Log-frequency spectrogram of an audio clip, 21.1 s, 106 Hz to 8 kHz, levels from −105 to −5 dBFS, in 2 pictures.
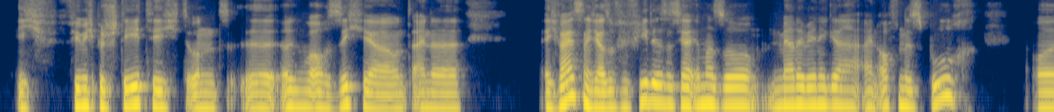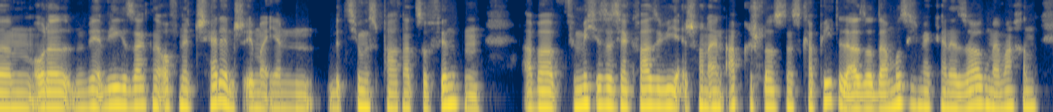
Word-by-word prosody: Ich 110 Hz, -1 st, -3 dB
f -, -, -16 dB
fühle 130 Hz, -, +4 dB
mich 130 Hz, 0 st, +2 dB
bestätigt 125 Hz, -1 st, +3 dB
und, 110 Hz, +1 st, -1 dB, 0.2 s
äh, 110 Hz, +2 st, +1 dB
irgendwo 120 Hz, 0 st, +1 dB
auch 110 Hz, -1 st, +2 dB
sicher 115 Hz, -3 st, +1 dB
und 105 Hz, 0 st, -5 dB
eine 110 Hz, -1 st, -1 dB, 0.8 s
ich 115 Hz, -2 st, -1 dB
weiß 185 Hz, +7 st, +5 dB
nicht, 125 Hz, -5 st, +5 dB
also 115 Hz, +1 st, +3 dB
für 120 Hz, +1 st, -3 dB
viele 160 Hz, +7 st, +3 dB
ist 150 Hz, -, +3 dB
es 140 Hz, -1 st, -2 dB
ja 140 Hz, -1 st, +5 dB
immer 145 Hz, +1 st, +4 dB
so, 135 Hz, 0 st, +3 dB
mehr 135 Hz, -2 st, +1 dB
oder 140 Hz, 0 st, +5 dB
weniger 135 Hz, -2 st, +2 dB
ein 120 Hz, 0 st, -3 dB
offenes 130 Hz, -2 st, -1 dB
Buch, 185 Hz, +5 st, 0 dB, 0.6 s
ähm, 115 Hz, -1 st, 0 dB
oder 115 Hz, 0 st, +1 dB
wie 115 Hz, 0 st, -3 dB
wie 135 Hz, +1 st, +3 dB
gesagt, 135 Hz, 0 st, -1 dB
'ne 130 Hz, -, -1 dB
offene 125 Hz, 0 st, -3 dB
Challenge, 145 Hz, -3 st, -1 dB
immer 110 Hz, -2 st, -4 dB
ihren 110 Hz, -1 st, -7 dB
Beziehungspartner 110 Hz, 0 st, -4 dB
zu 110 Hz, -, -6 dB
finden. 135 Hz, -6 st, -2 dB, 0.4 s
Aber 120 Hz, 0 st, -1 dB
für 125 Hz, -, -4 dB
mich 140 Hz, +2 st, +2 dB
ist 135 Hz, -, 0 dB
es 130 Hz, -2 st, 0 dB
ja 125 Hz, -, +1 dB
quasi 130 Hz, +1 st, 0 dB
wie 130 Hz, 0 st, +1 dB
schon 120 Hz, +2 st, -3 dB
ein 120 Hz, 0 st, -1 dB
abgeschlossenes 125 Hz, -2 st, -5 dB
Kapitel. 140 Hz, +2 st, -2 dB
Also, 105 Hz, +1 st, +1 dB
da 110 Hz, +1 st, -1 dB
muss 145 Hz, +4 st, 0 dB
ich 130 Hz, -, -5 dB
mir 120 Hz, -1 st, -2 dB
keine 115 Hz, -2 st, -2 dB
Sorgen 130 Hz, +5 st, 0 dB
mehr 110 Hz, -, -1 dB
machen, 120 Hz, 0 st, -3 dB
120 Hz, 180 wpm, -19 LUFS, 110-135 Hz, 0.8 s, weiß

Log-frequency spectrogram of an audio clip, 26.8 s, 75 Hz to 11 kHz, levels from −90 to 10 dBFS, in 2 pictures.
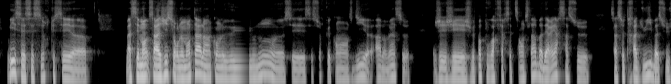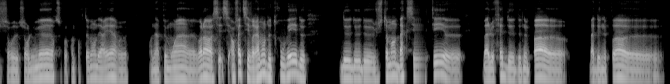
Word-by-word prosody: Oui, 150 Hz, +1 st, +6 dB
c'est 115 Hz, -7 st, +2 dB
c'est 105 Hz, +1 st, -4 dB
sûr 115 Hz, +3 st, -7 dB
que -, -, -7 dB
c'est, 100 Hz, -1 st, +1 dB
heu 90 Hz, -2 st, +1 dB, 0.8 s
bah -, -, +2 dB
c'est 120 Hz, -, +3 dB
ment 115 Hz, +1 st, +7 dB
ça 120 Hz, -, +4 dB
agit 110 Hz, +4 st, +8 dB
sur 125 Hz, -6 st, +2 dB
le 100 Hz, 0 st, +4 dB
mental, 120 Hz, +5 st, +4 dB
hein 110 Hz, -1 st, +2 dB
qu'on 105 Hz, -1 st, -1 dB
le 100 Hz, 0 st, +2 dB
veuille 100 Hz, 0 st, -2 dB
ou 100 Hz, 0 st, -1 dB
non. 125 Hz, -1 st, 0 dB
Heu, -, -, -4 dB
c'est 90 Hz, -1 st, -4 dB
c'est 90 Hz, -, -17 dB
sûr -, -, -17 dB
que -, -, -10 dB
quand 95 Hz, 0 st, -5 dB
on -, -, -7 dB
se 90 Hz, -, -17 dB
dit, 110 Hz, +4 st, -3 dB
heu: -, -, -6 dB
«Ah 105 Hz, +1 st, -3 dB
bah 90 Hz, -2 st, -5 dB
mince, 115 Hz, +3 st, -5 dB
heu, -, -, -9 dB, 0.4 s
j'ai 95 Hz, +2 st, -2 dB
j'ai 95 Hz, 0 st, +1 dB
je 95 Hz, +1 st, -7 dB
vais 95 Hz, -, -3 dB
pas 110 Hz, +4 st, -2 dB
pouvoir 105 Hz, -1 st, -4 dB
faire 105 Hz, -, -8 dB
cette 100 Hz, -, -10 dB
séance 100 Hz, +3 st, -7 dB
là» 125 Hz, +1 st, +1 dB
bah 110 Hz, -5 st, +1 dB
derrière, 105 Hz, +6 st, +1 dB
ça 125 Hz, -4 st, -8 dB
se 95 Hz, -2 st, -7 dB, 0.4 s
ça -, -, -2 dB
se -, -, -5 dB
traduit, 105 Hz, +6 st, -1 dB
bah 105 Hz, -, +3 dB
su 95 Hz, -1 st, -7 dB
sur, 90 Hz, -1 st, -6 dB
heu 85 Hz, -1 st, -2 dB
sur 85 Hz, 0 st, -4 dB
l'humeur, 110 Hz, +4 st, +1 dB
sur -, -, -17 dB
le -, -, -9 dB
comportement. 95 Hz, +3 st, -6 dB
Derrière, 100 Hz, +1 st, 0 dB
heu, 90 Hz, 0 st, -7 dB, 0.4 s
on 85 Hz, -, -8 dB
est 90 Hz, -, -2 dB
un 90 Hz, -, -3 dB
peu 100 Hz, -, -5 dB
moins, 100 Hz, +1 st, +1 dB
heu 85 Hz, -1 st, -2 dB
voilà 105 Hz, +2 st, +4 dB
c'est 95 Hz, -, -5 dB
c'est -, -, -7 dB
en 110 Hz, -, -1 dB
fait 140 Hz, +3 st, +2 dB
c'est 110 Hz, -, 0 dB
vraiment 110 Hz, +9 st, +4 dB
de 110 Hz, -3 st, +2 dB
trouver 130 Hz, +7 st, +2 dB
de 105 Hz, -5 st, +1 dB, 0.7 s
de 105 Hz, +1 st, +2 dB
de 100 Hz, 0 st, +1 dB
de 95 Hz, -1 st, 0 dB
justement 115 Hz, +6 st, -1 dB
d'accepter. 115 Hz, +4 st, -1 dB
Heu, 90 Hz, -3 st, -3 dB, 0.3 s
bah, 95 Hz, -, +2 dB
le 95 Hz, 0 st, +1 dB
fait 120 Hz, +7 st, -1 dB
de 95 Hz, -2 st, 0 dB
de 90 Hz, +1 st, -4 dB
ne 95 Hz, +1 st, -2 dB
pas, 110 Hz, +1 st, +5 dB
heu, 90 Hz, -1 st, 0 dB, 0.5 s
bah, 90 Hz, -, -2 dB
de 90 Hz, +1 st, -2 dB
ne 90 Hz, -1 st, -3 dB
pas, 110 Hz, +2 st, +2 dB
heu 85 Hz, -3 st, -3 dB
100 Hz, 220 wpm, -23 LUFS, 95-115 Hz, 0.8 s, agit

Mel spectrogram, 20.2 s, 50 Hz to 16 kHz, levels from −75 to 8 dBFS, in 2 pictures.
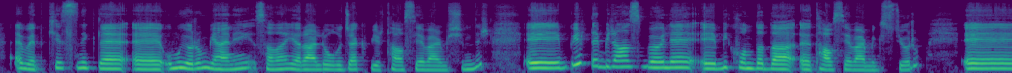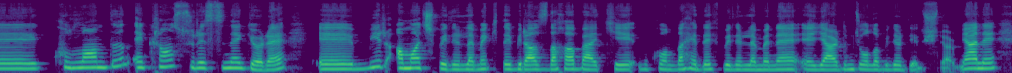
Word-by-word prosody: Evet, 200 Hz, -4 st, -2 dB
kesinlikle, 240 Hz, -3 st, 0 dB
eee, 195 Hz, -1 st, +2 dB
umuyorum, 235 Hz, +1 st, +2 dB
yani, 210 Hz, +4 st, -1 dB
sana 195 Hz, +1 st, -2 dB
yararlı 190 Hz, -2 st, +1 dB
olacak 190 Hz, +1 st, -4 dB
bir 180 Hz, -2 st, -5 dB
tavsiye 175 Hz, -1 st, -3 dB
vermişimdir. 175 Hz, -, -5 dB, 0.4 s
Eee, 240 Hz, +1 st, +6 dB
bir 440 Hz, +4 st, +2 dB
de 320 Hz, -3 st, -2 dB
biraz, 295 Hz, 0 st, 0 dB
böyle, 265 Hz, 0 st, +2 dB
eee, 220 Hz, -1 st, +1 dB
bir 260 Hz, -, -1 dB
konuda 230 Hz, -4 st, -1 dB
da 200 Hz, -2 st, +4 dB, 0.2 s
tavsiye 180 Hz, -2 st, -1 dB
vermek 165 Hz, -1 st, -2 dB
istiyorum. 180 Hz, -, -8 dB, 0.4 s
Eee, 220 Hz, 0 st, +2 dB
kullandığın 265 Hz, -, +1 dB
ekran 285 Hz, +3 st, -1 dB
süresine 245 Hz, -4 st, -1 dB
göre, 195 Hz, 0 st, +1 dB, 0.3 s
eee, 205 Hz, 0 st, +2 dB
bir 255 Hz, +8 st, -3 dB
amaç 245 Hz, 0 st, +4 dB
belirlemek 195 Hz, +1 st, -2 dB
de 195 Hz, -1 st, -1 dB
biraz 190 Hz, -1 st, +3 dB
daha, 200 Hz, +1 st, +2 dB
belki, 190 Hz, 0 st, 0 dB
bu 195 Hz, -1 st, -11 dB
konuda 195 Hz, -1 st, -3 dB
hedef 195 Hz, -2 st, -3 dB
belirlemene, 185 Hz, 0 st, -1 dB
eee, 185 Hz, -, -2 dB
yardımcı 185 Hz, +2 st, 0 dB
olabilir 185 Hz, -1 st, -4 dB
diye -, -, -6 dB
düşünüyorum. 215 Hz, -, -8 dB
Yani, 230 Hz, +2 st, +5 dB
205 Hz, 135 wpm, -23 LUFS, 190-245 Hz, 0.4 s, Eee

